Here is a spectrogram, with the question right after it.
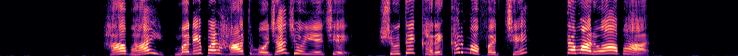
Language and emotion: Gujarati, happy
